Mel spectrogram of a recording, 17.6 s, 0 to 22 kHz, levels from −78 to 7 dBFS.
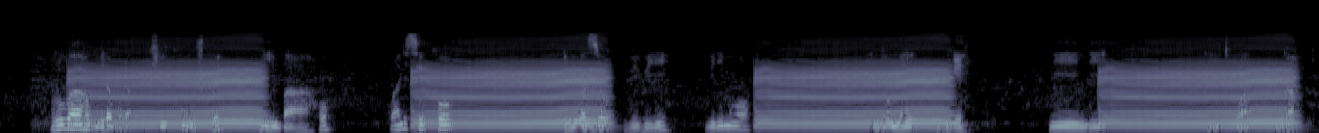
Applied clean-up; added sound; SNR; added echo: none; Wind instrument, woodwind instrument; -2 dB; none.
